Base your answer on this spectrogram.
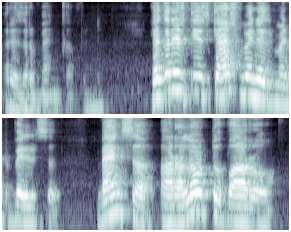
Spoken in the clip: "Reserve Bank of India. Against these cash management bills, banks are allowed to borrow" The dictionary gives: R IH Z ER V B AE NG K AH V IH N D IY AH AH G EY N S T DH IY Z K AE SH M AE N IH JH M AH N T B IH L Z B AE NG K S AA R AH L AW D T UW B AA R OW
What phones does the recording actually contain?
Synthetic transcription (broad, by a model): R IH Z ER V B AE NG K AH P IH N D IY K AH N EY S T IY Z K AE SH M AE N IH JH M AH N T B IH L S B AE NG K S AA R AH L AW D T UW B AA R OW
